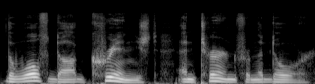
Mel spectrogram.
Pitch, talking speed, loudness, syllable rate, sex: 120 Hz, 170 wpm, -18 LUFS, 3.9 syllables/s, male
